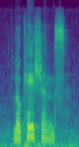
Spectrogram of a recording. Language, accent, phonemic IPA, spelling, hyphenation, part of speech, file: English, US, /loʊˈkeɪʃənz/, locations, lo‧ca‧tions, noun, En-us-locations.ogg
- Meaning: plural of location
